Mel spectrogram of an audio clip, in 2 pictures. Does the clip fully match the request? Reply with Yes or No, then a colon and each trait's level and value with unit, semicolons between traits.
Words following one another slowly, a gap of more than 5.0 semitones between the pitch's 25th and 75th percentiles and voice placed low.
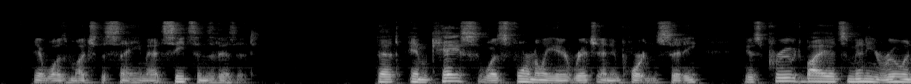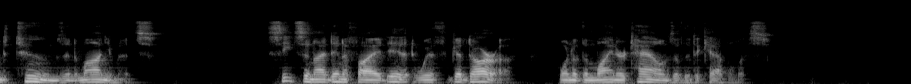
No: slow, 130 wpm; average, 4.4 semitones; low, 105 Hz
